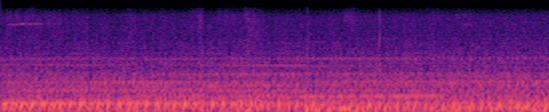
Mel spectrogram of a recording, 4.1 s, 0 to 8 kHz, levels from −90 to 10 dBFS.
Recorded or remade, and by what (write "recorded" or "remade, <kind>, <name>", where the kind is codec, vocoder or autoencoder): recorded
